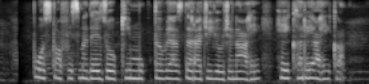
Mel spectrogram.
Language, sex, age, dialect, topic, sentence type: Marathi, female, 36-40, Standard Marathi, banking, statement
